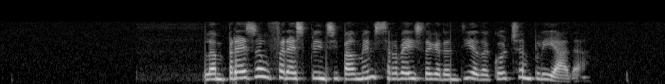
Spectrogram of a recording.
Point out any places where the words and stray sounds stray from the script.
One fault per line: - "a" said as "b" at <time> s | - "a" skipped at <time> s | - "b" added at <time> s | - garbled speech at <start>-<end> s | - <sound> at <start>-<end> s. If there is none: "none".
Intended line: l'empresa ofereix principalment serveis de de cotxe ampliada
- "garantia" added at 4.4 s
